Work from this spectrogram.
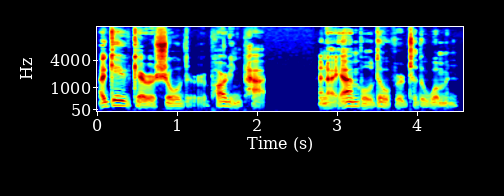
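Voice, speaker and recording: A man's voice: on the high side, big pitch swings, normal speed, creaky, no room sound, studio quality. A man reading scripted first-person fiction as an audiobook narrator.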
